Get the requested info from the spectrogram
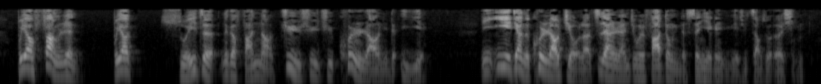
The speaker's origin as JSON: {"language": "Chinese", "country": "Taiwan", "said": "那个我们台湾话叫凌迟嘛"}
